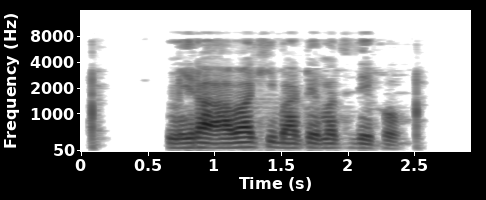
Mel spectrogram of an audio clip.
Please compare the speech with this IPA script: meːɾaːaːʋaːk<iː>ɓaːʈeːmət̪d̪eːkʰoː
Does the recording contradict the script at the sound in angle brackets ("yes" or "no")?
no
